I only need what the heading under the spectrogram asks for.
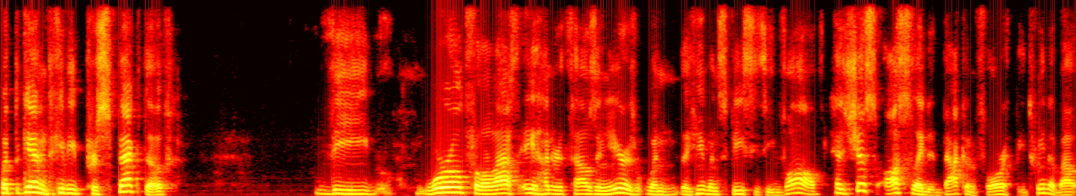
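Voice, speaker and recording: Over a very clean recording with a silent background, a man with a fairly high pitch and a dark, mellow tone speaks at a moderate pace, somewhat breathy, with lively intonation and big swings in loudness. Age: 60s. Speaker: professor. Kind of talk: lecture.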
